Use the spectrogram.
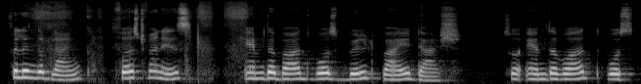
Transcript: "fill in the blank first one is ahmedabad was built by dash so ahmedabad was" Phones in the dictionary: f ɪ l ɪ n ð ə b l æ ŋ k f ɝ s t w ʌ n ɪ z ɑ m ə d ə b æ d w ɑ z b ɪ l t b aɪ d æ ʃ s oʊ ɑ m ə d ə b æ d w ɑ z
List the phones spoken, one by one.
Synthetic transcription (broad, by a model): f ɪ l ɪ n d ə b l æ ŋ k f ɝ s t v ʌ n ɪ z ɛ m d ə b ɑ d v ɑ z b ɪ l t b aɪ d æ ʃ s oʊ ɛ m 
